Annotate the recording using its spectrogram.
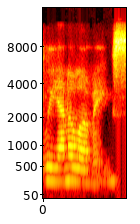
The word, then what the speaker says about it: Leana Lovings: And am I saying it right? Leana or Leana? – Yes, it is Leana Lovings.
